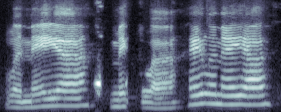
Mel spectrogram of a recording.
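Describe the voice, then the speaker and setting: A woman's voice: mid-range voice, expressive, slow pace, a bit bright, smooth. A woman hosting a podcast interview asks her questions in an enthusiastic, effusive way. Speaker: podcast host.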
